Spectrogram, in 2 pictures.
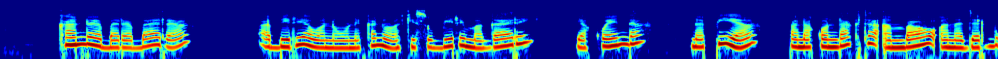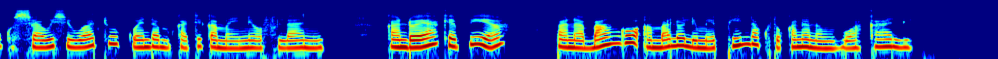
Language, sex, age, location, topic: Swahili, female, 18-24, Nairobi, government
